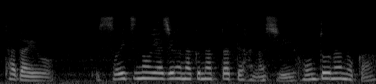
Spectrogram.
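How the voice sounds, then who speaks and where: An actress voices a brash gang boss woman in a radio drama. Her voice sits fairly high, yet her wording is blunt and mannish. She teases like someone used to command, with faint ambience behind her. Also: brisk, warm tone, a little hiss or hum, close to an everyday voice. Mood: teasing, skeptical. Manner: blunt, mannish speech, teasing. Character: brash, teasing female Taiwanese underworld gang boss. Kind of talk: radio drama acting, conversational.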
